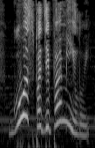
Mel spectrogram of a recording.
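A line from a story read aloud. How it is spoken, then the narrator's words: Exclaiming. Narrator (Russian): воскликнула она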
